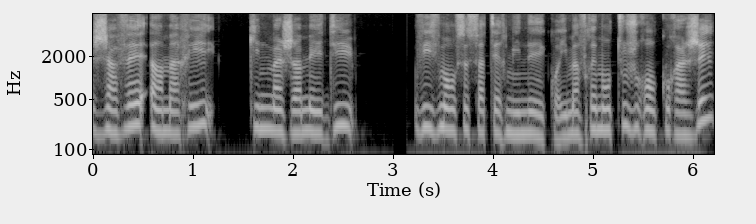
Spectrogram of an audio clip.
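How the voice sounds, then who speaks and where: Over a silent background in a very clean, dry, close recording with no echo, a woman with a medium-pitched, dark, mellow tone speaks at a fairly slow pace, her pitch varying in an ordinary way while her loudness swings widely. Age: 60s. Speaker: cancer survivor. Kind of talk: testimony. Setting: recorded at a charity relay event.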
